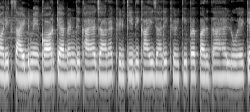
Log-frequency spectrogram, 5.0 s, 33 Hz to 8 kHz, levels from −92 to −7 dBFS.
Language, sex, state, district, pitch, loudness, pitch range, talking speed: Hindi, female, Maharashtra, Washim, 185 Hz, -17 LUFS, 185-190 Hz, 275 wpm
